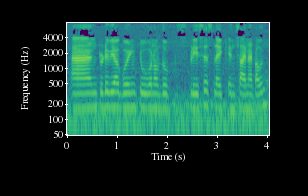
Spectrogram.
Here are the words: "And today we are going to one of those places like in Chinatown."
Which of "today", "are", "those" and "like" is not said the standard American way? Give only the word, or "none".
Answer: those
